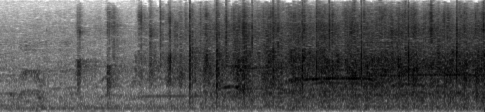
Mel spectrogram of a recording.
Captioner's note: audience applauds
